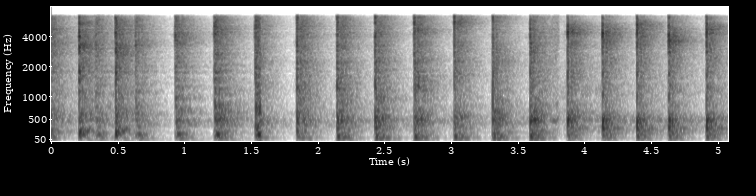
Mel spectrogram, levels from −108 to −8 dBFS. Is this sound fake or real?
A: fake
